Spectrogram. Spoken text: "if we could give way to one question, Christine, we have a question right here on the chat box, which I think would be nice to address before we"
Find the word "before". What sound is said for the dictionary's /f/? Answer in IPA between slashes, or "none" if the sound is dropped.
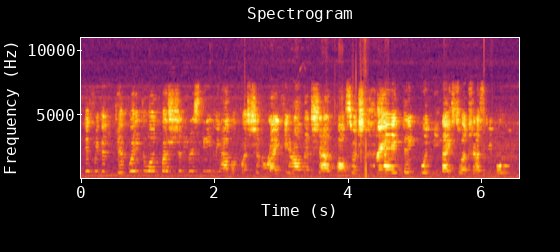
/p/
